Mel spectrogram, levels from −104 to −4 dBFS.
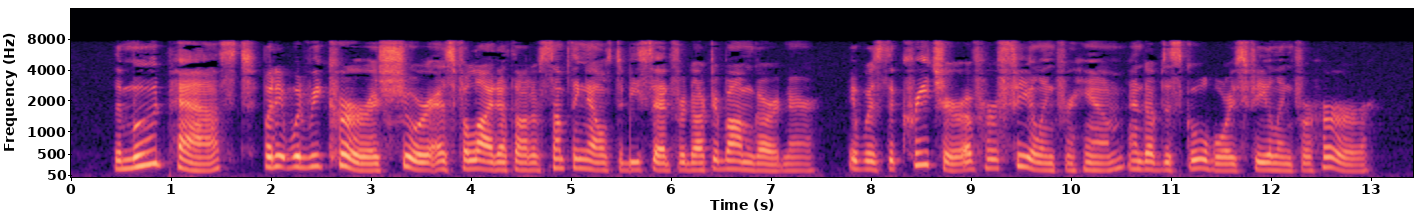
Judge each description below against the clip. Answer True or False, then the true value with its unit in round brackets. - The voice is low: False (165 Hz)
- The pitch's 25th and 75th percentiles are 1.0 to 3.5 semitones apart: False (4.3 semitones)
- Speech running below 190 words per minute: True (165 wpm)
